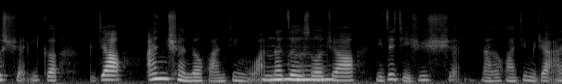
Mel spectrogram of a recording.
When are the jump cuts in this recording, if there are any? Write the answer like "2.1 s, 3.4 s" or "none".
none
